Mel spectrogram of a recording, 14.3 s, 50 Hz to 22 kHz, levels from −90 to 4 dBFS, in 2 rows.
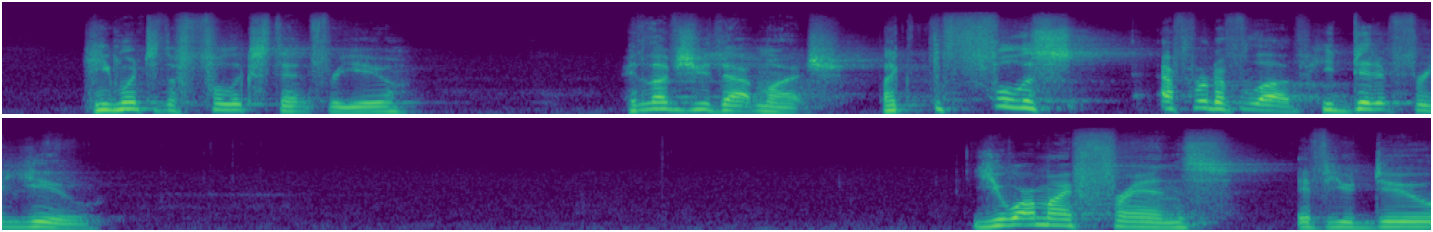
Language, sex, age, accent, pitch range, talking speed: English, male, 30-49, American, 135-185 Hz, 130 wpm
